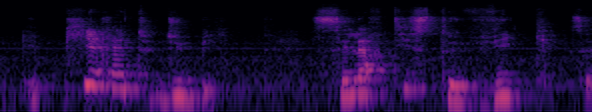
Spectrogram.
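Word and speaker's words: Vigg: C'est l'artiste Vic, ça s'écrit V-I-G-G, qui a réalisé les illustrations, dont celle de la couverture.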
